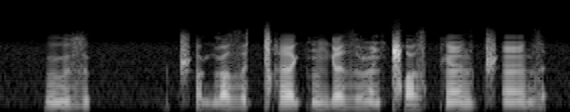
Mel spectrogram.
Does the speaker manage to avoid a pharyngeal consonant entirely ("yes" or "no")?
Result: yes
